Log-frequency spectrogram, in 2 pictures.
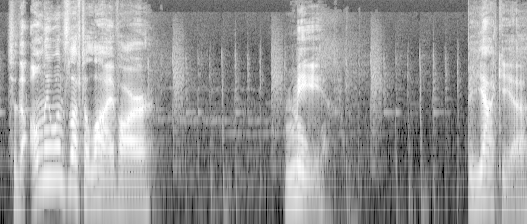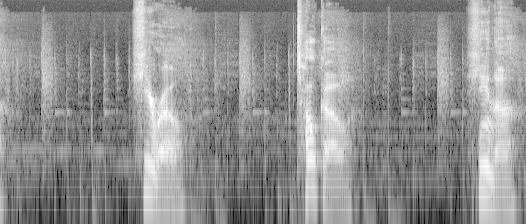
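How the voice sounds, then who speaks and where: Animated dramatic reader voicing an anxious student. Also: mid-range voice. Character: earnest, anxious high school student investigating a killing game. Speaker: player reading a video game's lead role aloud. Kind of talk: dramatic reading of visual novel narration and dialogue.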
